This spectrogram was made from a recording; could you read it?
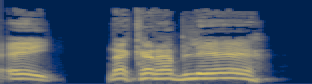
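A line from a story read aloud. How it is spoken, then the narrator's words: Shouting again. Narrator (Russian): закричал он опять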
